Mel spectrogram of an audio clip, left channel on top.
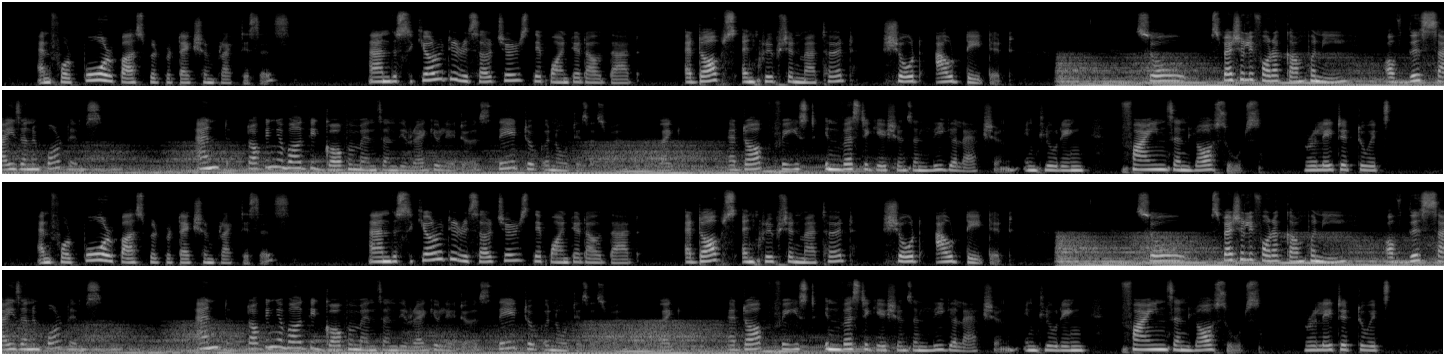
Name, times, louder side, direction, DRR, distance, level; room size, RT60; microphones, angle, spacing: voice 1, 0.4-2.8 3.7-6.3 6.8-8.4 8.8-10.0 11.3-13.5 13.8-15.4 16.3-16.6 16.9-20.6 21.0-21.1 21.7-25.2 25.6-27.0 27.4-28.3, right 1 dB, ahead, 0.3 m, -28 dB
sound 1, 10.5-23.6, equal, 45° right, 0.9 m, -30 dB
2.9 x 2.1 x 2.4 m
head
